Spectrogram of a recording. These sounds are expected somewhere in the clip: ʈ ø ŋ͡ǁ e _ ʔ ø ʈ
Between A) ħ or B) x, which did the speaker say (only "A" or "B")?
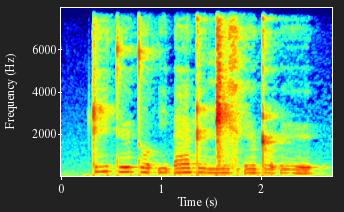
B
